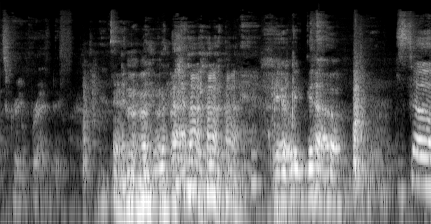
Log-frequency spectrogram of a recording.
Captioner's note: group laughing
